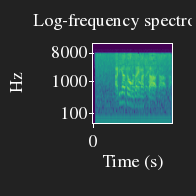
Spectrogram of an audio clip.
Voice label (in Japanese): sample echo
